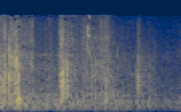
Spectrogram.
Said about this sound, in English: He writes, just one second. There's another set of papers which I need to take out. Have I left that paper? Yes, here it is.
